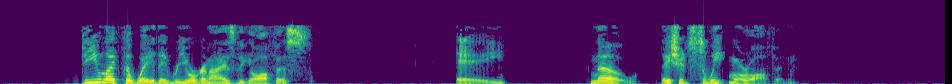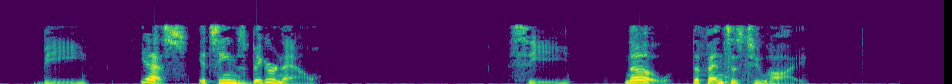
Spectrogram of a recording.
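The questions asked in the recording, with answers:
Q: Do you like the way they reorganize the office?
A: B: Yes, it seems bigger now.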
